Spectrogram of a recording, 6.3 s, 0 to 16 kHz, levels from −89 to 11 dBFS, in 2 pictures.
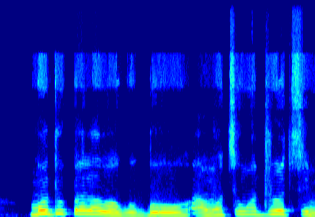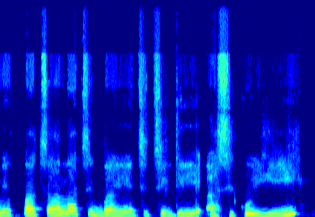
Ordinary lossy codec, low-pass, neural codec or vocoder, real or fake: Opus, 16 kbps; 14.4 kHz; vocoder, 44.1 kHz, 128 mel bands, Pupu-Vocoder; fake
